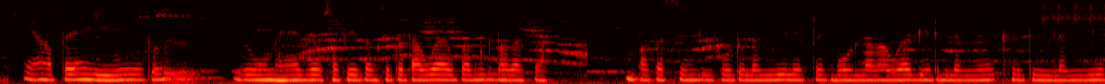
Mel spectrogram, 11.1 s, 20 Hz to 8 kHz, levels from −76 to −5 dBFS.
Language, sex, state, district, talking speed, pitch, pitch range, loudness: Hindi, female, Chhattisgarh, Kabirdham, 210 wpm, 185 Hz, 180-190 Hz, -43 LUFS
